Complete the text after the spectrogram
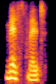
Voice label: "messmate", Indian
